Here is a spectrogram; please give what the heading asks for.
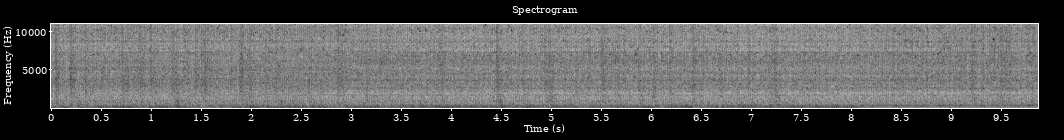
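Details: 1993 Dodge D250 with 12-valve Cummins diesel misfiring at idle: lumpy clatter with irregular dropped knocks. Injectors, lift pump, fuel shutoff solenoid replaced, valves adjusted, ran from fuel can, compression 400 psi all six; owner suspects injection pump.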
